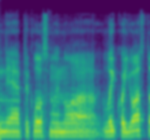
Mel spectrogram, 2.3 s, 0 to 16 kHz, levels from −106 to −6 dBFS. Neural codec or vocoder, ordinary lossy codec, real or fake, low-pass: none; Opus, 32 kbps; real; 10.8 kHz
